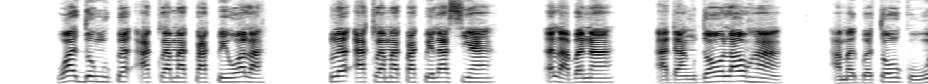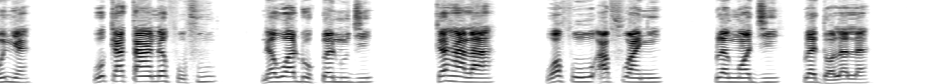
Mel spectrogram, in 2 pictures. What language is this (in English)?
Ewe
